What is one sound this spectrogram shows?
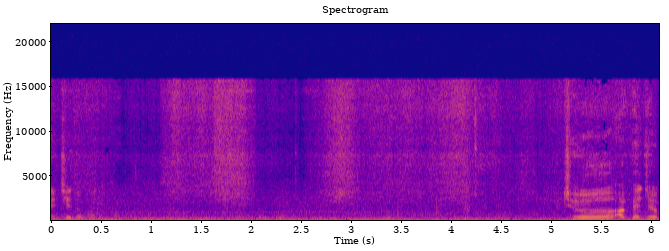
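A large vehicle's engine rumbles low and steady as it drives along a road.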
